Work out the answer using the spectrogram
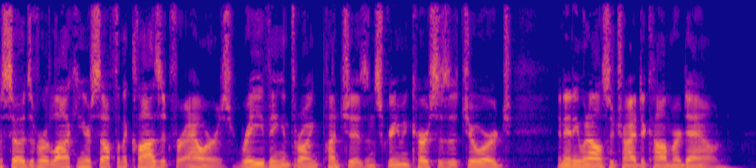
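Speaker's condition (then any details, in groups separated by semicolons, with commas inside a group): No condition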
